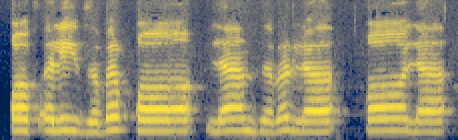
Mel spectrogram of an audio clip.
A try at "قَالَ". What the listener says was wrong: کیا غلطی کی ہے انہوں نے؟ کوئی بتائے گا؟ لام کو انہوں نے کھینچ کر پڑھ دیا ہے. حرکات کو نہیں کھینچتے ہیں کبھی.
